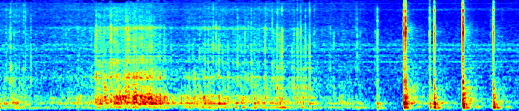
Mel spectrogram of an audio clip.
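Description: Fingers scratch and tap on a wooden table in a relaxing ASMR session. A continuous rough, scratchy rustle fills the first few seconds, then fades into six separate short, dry knocks on the wood with little ring.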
